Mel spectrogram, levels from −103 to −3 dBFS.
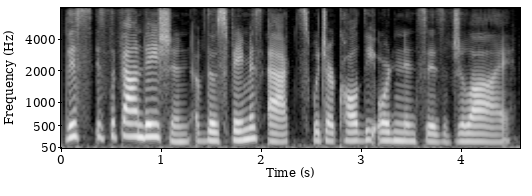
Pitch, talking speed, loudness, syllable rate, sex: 195 Hz, 195 wpm, -18 LUFS, 5.9 syllables/s, female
